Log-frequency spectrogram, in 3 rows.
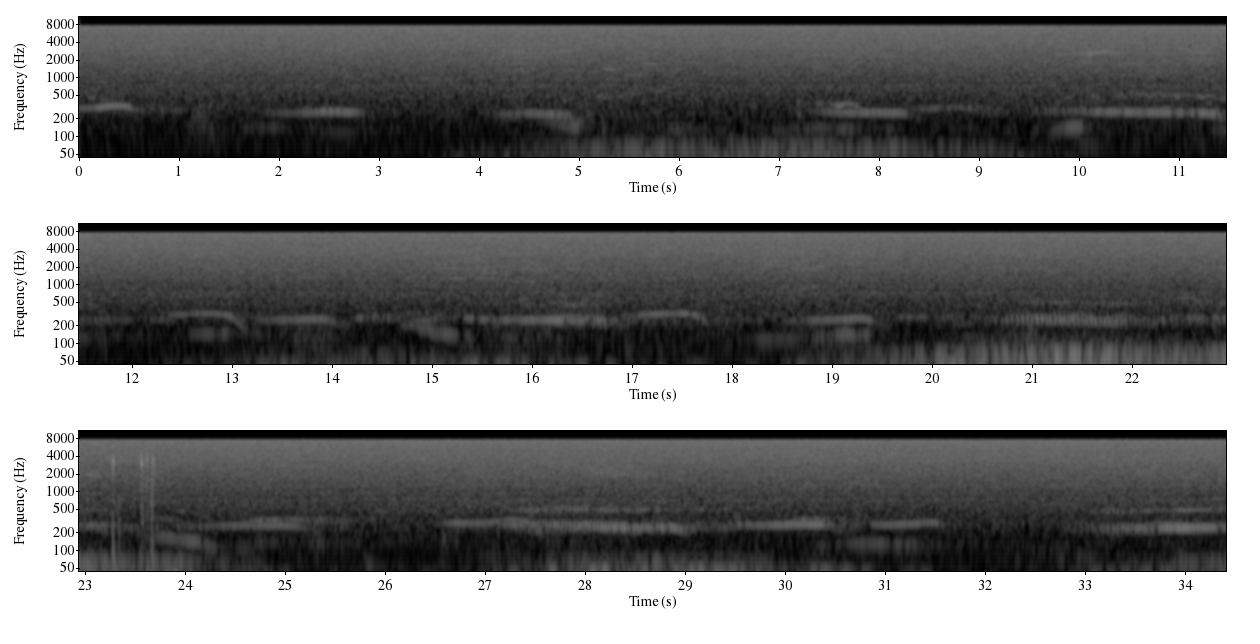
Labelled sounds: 9.8	10.4	humpback whale, 2.4 to 2.9 kHz

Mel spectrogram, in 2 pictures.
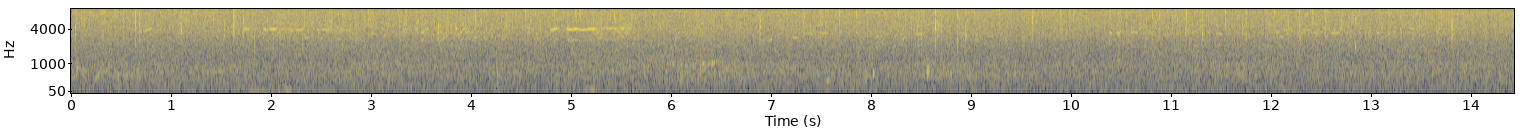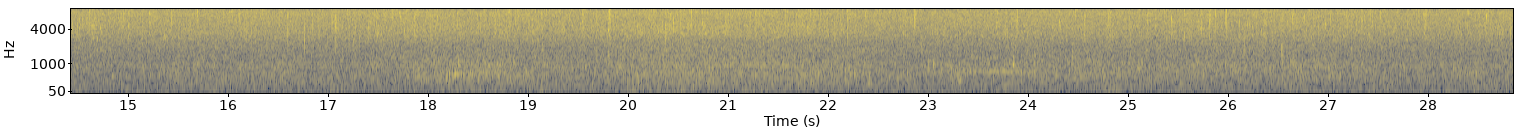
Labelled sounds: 4.9	5.3	Pacific white-sided dolphin, 2.6 to 4.2 kHz
23.4	23.7	Pacific white-sided dolphin, 1.2 to 1.4 kHz

